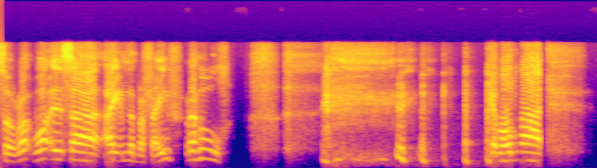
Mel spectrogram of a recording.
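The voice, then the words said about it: Put-on Scottish accent. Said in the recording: “this is my Scottish accent”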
